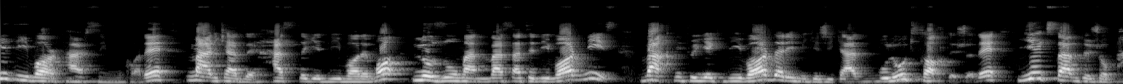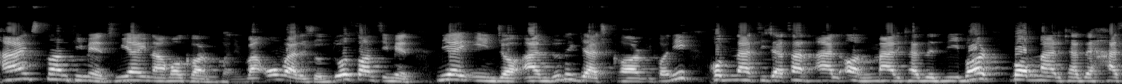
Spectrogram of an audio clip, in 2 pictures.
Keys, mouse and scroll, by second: 16.3-22.4 drag.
